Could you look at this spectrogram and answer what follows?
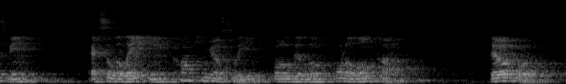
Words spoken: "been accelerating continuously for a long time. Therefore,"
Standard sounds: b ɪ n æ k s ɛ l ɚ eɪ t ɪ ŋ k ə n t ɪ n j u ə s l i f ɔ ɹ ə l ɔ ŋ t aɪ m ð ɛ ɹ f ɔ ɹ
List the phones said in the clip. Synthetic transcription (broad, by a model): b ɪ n æ k s ɛ l ɚ eɪ t ɪ ŋ k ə n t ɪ n j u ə s l i f ɔ ɹ ə l ɔ ŋ t aɪ m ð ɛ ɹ f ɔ ɹ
